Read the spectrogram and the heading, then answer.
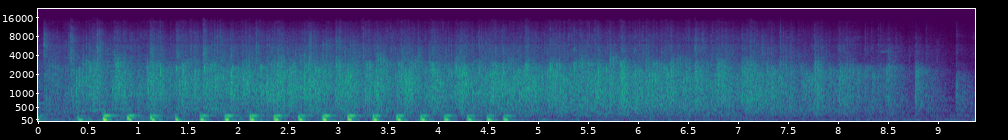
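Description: An audience claps loudly and steadily for God during a sermon, with rhythmic low thumping beats underneath for the first half, then the applause carries on alone and tapers off at the end.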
